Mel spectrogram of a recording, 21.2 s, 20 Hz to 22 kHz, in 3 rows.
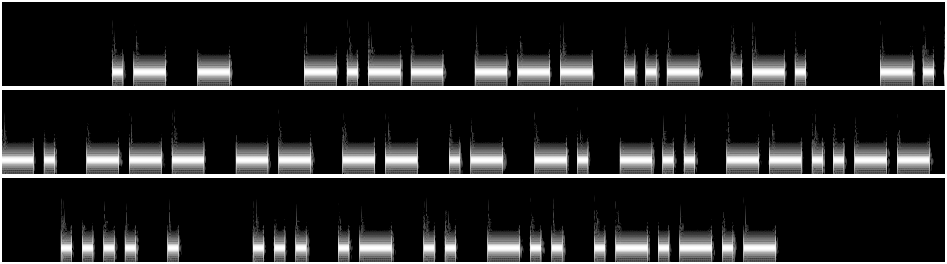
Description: Morse code, heard as a keyed tone, about 15 wpm, 700 Hz. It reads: AT YOUR COMMAND, HE SAID.
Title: Sentences from Top 1600 Words 15wpm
